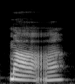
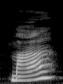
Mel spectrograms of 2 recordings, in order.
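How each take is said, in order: First: The pitch dips down then goes up. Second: The pitch rises like a question. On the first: "also so runter, hoch" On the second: "dann so als Frage quasi"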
